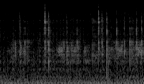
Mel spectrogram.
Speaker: motion sensor which is just a big metal can with a ball bearing that moves around inside it or something to that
